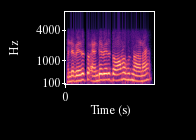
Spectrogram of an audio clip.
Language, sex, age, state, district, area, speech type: Malayalam, male, 45-60, Kerala, Alappuzha, urban, conversation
